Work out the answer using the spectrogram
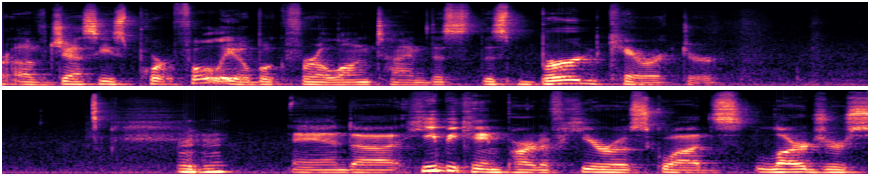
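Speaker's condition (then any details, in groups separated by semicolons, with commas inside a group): No condition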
